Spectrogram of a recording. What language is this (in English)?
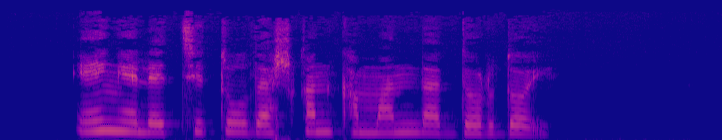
Kyrgyz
